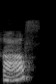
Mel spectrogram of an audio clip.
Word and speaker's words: half: Okay, in this word also we have L silent, half.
